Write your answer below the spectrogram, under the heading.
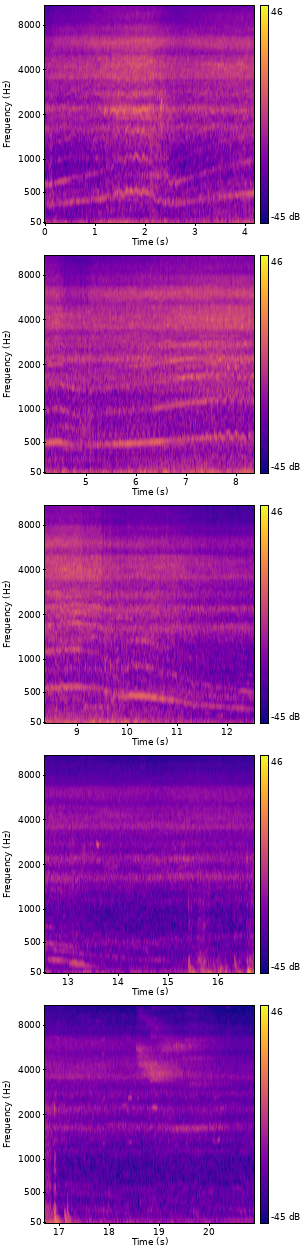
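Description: OTL Storm electric go-kart's motor whining, its pitch rising and falling with speed, then dropping steadily and fading as the kart slows, about ten to thirteen seconds in. A few sharp knocks follow a little later, then only a faint hiss.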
